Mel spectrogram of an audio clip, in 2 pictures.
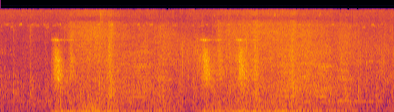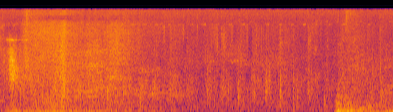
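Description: A magical burst whooshes with a deep rumble, several times.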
